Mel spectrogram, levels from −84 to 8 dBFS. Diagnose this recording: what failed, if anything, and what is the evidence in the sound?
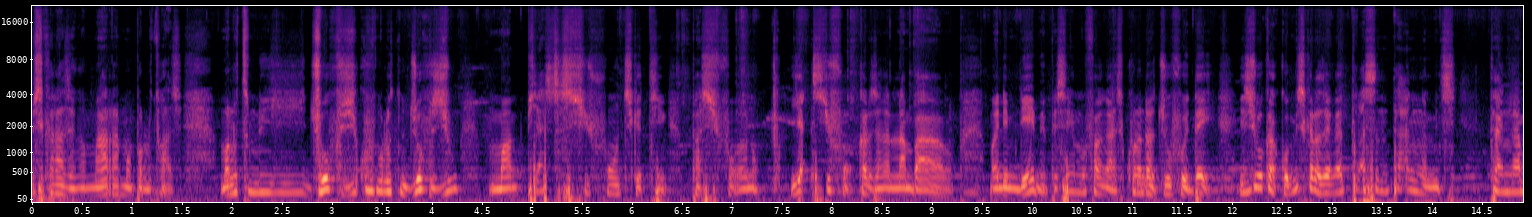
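Buffer-stage channel delay (comb filtering), throughout the speech. It sounds hollow. One channel lags roughly 5 ms, so the mono sum notches evenly from about 100 Hz.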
